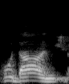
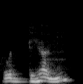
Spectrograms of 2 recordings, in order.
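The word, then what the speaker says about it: udana: It should be um I believe number six is udan not udhan but I don't know about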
